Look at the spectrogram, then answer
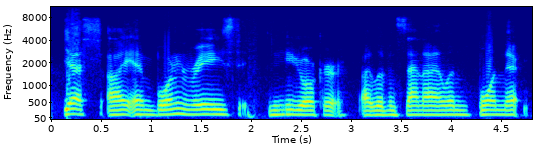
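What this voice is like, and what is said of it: New York accent. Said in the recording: “I think I can tell by the accent, you're from the New York area?”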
